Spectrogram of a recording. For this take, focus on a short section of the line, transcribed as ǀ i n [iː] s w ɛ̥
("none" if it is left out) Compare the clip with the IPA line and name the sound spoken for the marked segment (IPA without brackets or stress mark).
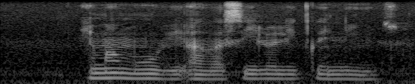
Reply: iː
